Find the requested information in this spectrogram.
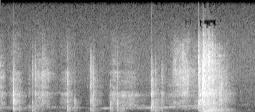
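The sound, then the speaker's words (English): A run of dull, evenly spaced thuds, like steps on wood, as someone goes up the steps to a house, leads up to a door being opened and then shut with a heavier, louder knock near the end. No one speaks. “Up the steps. That's the boy. Open the door.”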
